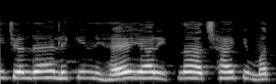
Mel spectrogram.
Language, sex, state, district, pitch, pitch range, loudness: Hindi, female, Jharkhand, Sahebganj, 290 Hz, 275-295 Hz, -13 LUFS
